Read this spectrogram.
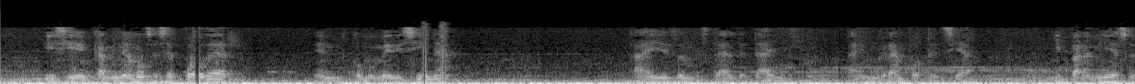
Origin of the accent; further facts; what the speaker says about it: Mexico; pero la tengo en mi espíritu, soy mexicano, ¿sí?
